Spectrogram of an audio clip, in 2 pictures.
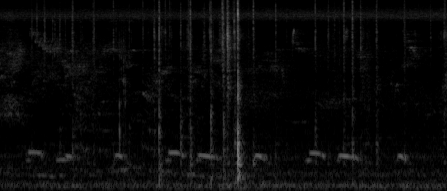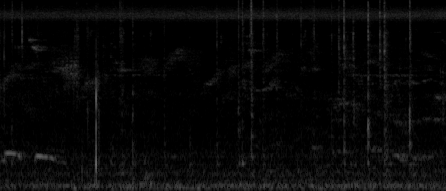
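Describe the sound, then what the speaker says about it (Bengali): Kalshira and Phulshira pigeons coo in soft, repeated low calls at a loft of eight large breeding birds, with scattered sharp taps, wing flicks and clicks around them, fairly faint and close. "সব big big pair, top top quality পায়রা।"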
